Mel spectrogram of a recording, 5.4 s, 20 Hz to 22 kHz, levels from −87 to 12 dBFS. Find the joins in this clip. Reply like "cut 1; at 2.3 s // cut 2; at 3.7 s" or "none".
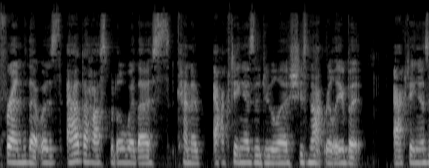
none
